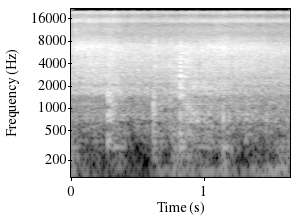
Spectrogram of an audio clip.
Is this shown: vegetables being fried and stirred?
yes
